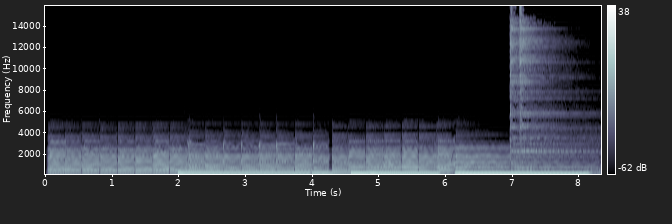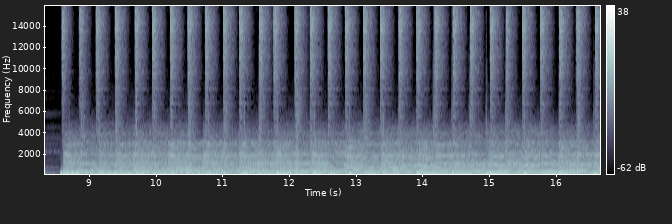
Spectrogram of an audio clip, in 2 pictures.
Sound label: 4/4 rock beat garage band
